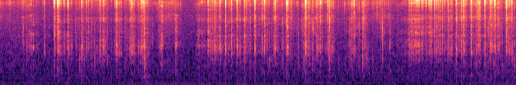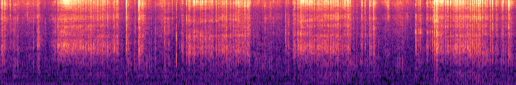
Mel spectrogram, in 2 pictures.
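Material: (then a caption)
Baking soda. A hand-sized, solid, chalky block of dried baking soda, held in a blue-gloved hand, is scraped and carved with a metal utility blade, and flakes fall onto cardboard. The sound is a stream of dry, bright scraping and crackling strokes in bursts, with almost no low end.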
